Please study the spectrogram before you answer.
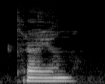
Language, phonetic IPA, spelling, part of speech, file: Polish, [ˈkrajãn], krajan, noun, LL-Q809 (pol)-krajan.wav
